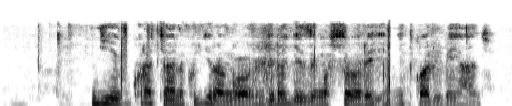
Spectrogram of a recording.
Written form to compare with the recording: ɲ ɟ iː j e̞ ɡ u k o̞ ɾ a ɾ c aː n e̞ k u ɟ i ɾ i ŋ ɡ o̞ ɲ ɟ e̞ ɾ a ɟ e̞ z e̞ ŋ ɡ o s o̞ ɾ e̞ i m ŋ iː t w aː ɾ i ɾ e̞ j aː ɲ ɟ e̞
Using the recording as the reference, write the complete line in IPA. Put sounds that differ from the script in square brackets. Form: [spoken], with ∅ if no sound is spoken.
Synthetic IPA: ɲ ɟ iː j e̞ ɡ u k o̞ ɾ a [∅] c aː n e̞ k u ɟ i ɾ [a] ŋ ɡ o̞ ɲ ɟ e̞ ɾ a ɟ e̞ z e̞ ŋ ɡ o s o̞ ɾ e̞ i m [ɲ] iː t w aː ɾ i ɾ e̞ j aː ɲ ɟ e̞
